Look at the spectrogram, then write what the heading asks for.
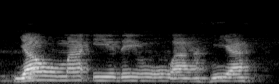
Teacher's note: Yauma idzi wahiyah termasuk bacaan idgham bi gunnah. Alasannya ada kasrah tanwin ketemu dengan huruf wawu. Cara bacanya masuk dengan dengung 3 harokat.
